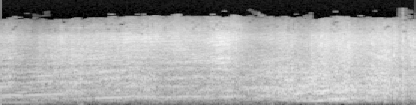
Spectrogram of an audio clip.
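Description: Drift cars at Formula Drift Japan in Ebisu sweep through a chicane, a loud, continuous engine roar with rising revs and tire noise filling the whole stretch, swelling slightly near the end.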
